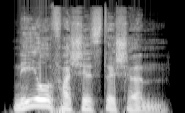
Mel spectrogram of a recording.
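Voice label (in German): "neofaschistischem", German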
